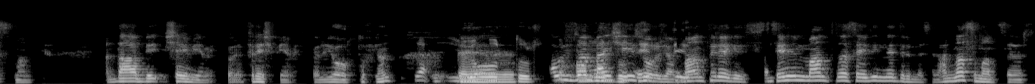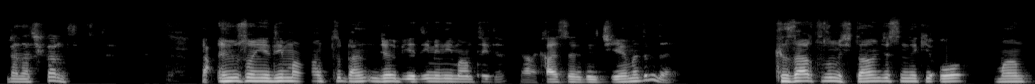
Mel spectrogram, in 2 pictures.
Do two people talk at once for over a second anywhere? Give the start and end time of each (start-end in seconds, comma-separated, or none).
5.8-7.0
